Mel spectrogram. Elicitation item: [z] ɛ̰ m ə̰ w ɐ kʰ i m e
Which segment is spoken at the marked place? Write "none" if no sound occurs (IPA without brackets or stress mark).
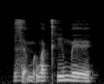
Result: z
